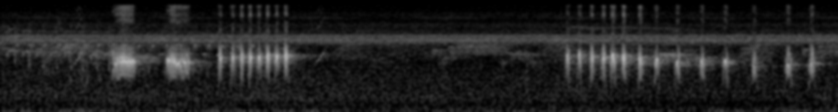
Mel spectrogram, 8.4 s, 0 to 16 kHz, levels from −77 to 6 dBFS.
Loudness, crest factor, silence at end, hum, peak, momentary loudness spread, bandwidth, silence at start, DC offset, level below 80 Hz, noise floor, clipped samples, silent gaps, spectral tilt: -18 LUFS; 22 dB; 0 s; none; 0 dBFS; 24 LU; 14.5 kHz; 0 s; under 0.1%; -70 dBFS; -42 dBFS; under 0.1%; none; 3.5 dB/octave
